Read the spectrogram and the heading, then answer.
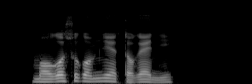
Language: Kalenjin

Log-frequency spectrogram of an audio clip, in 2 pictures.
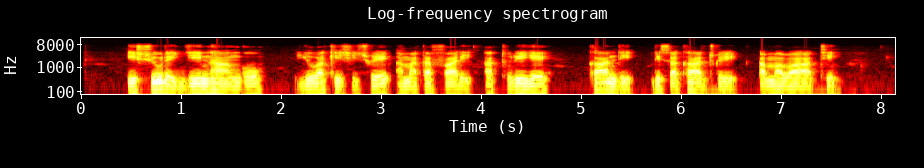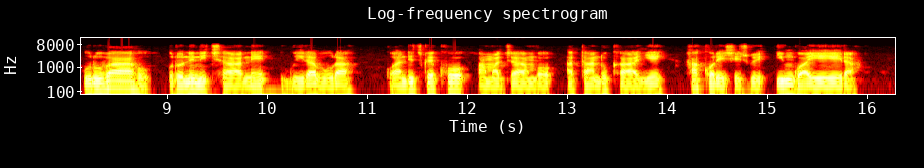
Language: Rundi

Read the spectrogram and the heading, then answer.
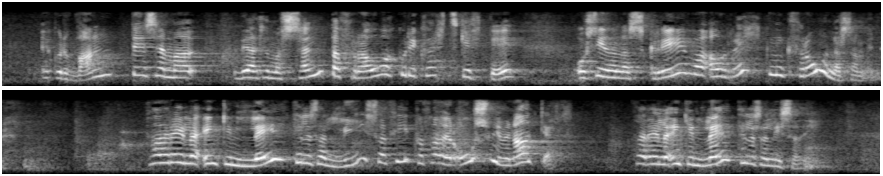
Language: Icelandic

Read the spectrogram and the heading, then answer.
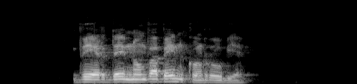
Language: Interlingua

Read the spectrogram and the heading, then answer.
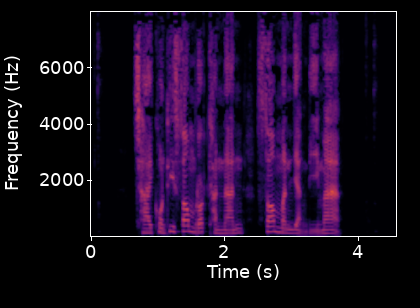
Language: Thai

